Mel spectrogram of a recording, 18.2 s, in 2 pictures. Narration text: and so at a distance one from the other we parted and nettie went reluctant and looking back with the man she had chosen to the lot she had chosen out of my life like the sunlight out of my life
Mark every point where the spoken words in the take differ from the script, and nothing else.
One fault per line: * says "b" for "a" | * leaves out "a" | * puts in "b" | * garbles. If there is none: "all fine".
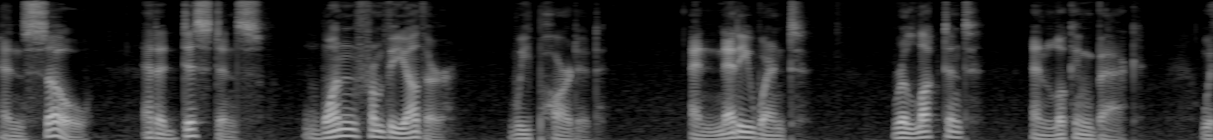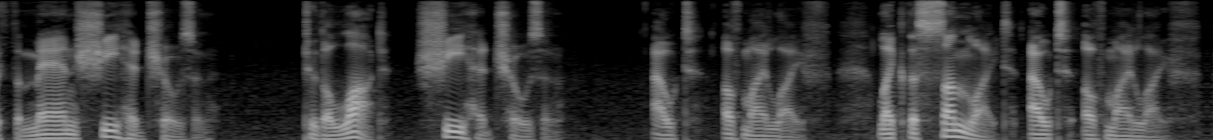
all fine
